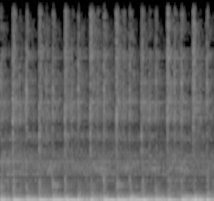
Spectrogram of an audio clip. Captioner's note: none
